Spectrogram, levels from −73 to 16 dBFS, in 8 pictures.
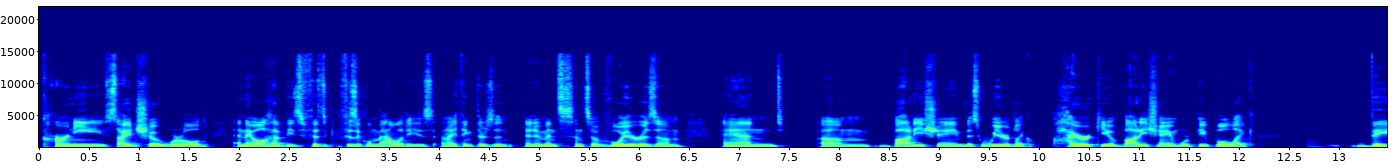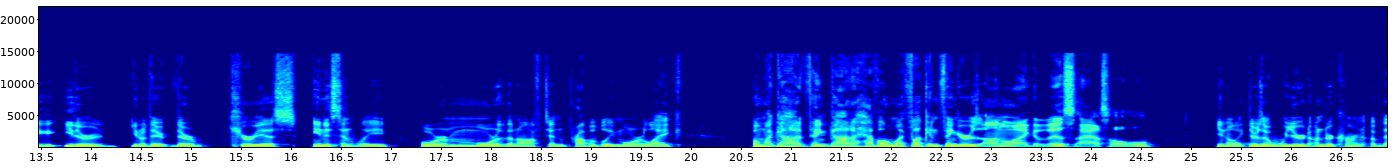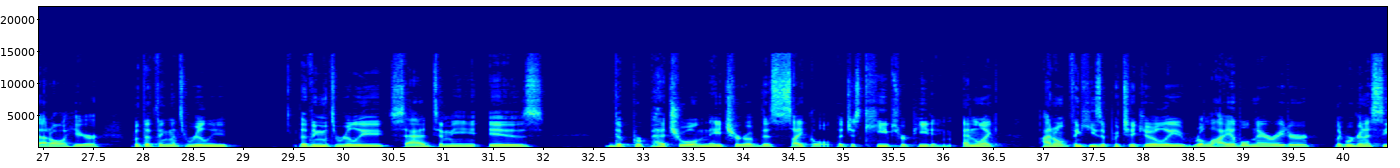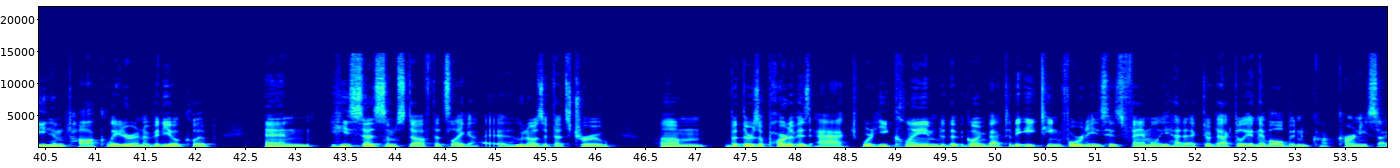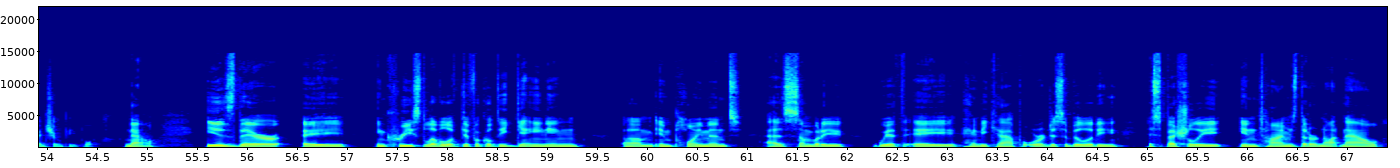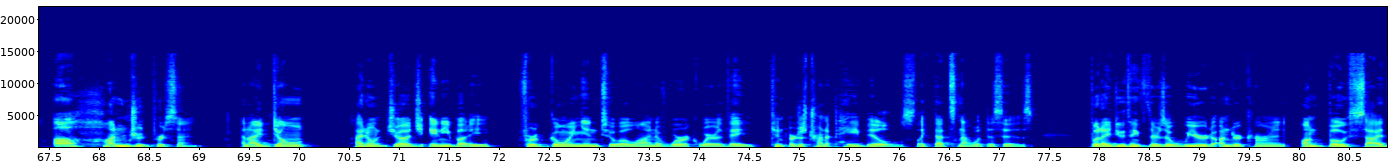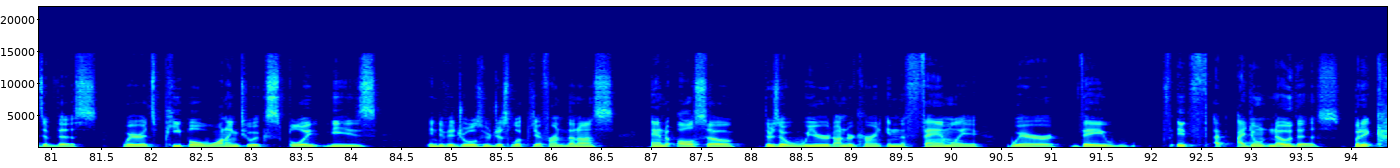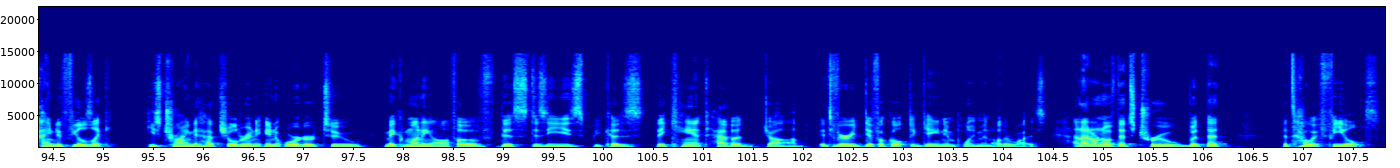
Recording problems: none

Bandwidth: 14.5 kHz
